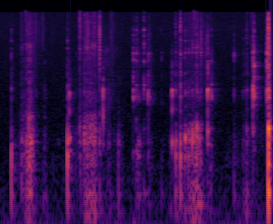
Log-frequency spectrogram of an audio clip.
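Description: A dark knife blade cuts and scrapes the corner of a solid rectangular lilac bar of soap on a table, carving it into shavings. Short, dry crunching cuts alternate with softer, muffled scraping, mostly low and dull with little brightness. A sharp final cut ends the clip.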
